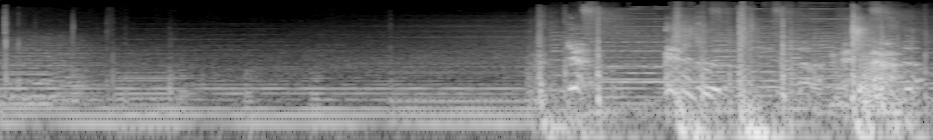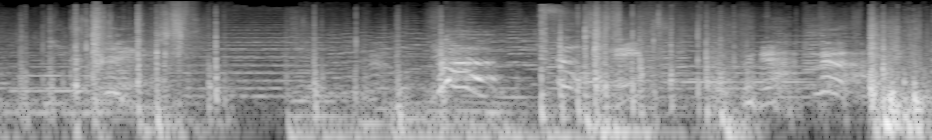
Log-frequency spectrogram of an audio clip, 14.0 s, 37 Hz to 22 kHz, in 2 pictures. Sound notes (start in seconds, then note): 4.8 dramatic music; 5.9 grunting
